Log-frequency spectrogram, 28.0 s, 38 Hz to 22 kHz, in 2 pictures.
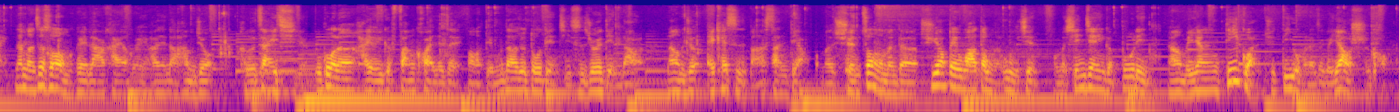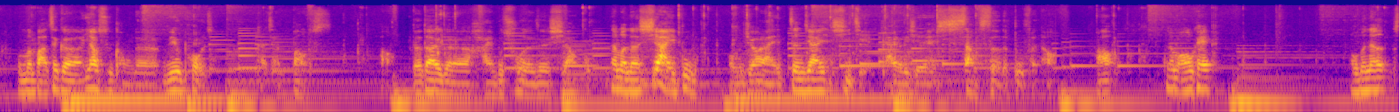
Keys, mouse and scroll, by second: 0.1 scroll down 3, 0.4 g, 2.2 g, 4.4 scroll up 2, 4.8 click, 5.2 click, 6.1 scroll down 3, 6.8 x, 8.0 shift+middle click, 8.1 click, 8.4-8.7 scroll down 4, 8.7 click, 9.1 click, 9.1 scroll up 2, 10.0-11.4 drag, 11.4 scroll up 3, 12.1 click, 13.6-14.8 scroll down 8, 13.9 middle click, 14.9-15.8 scroll up 1, 15.8-16.2 scroll down 4, 16.2 click, 17.0 middle click, 17.5 scroll up 5, 17.8 middle click, 18.3 g, 19.9-21.2 middle drag, 21.2 scroll up 1, 21.5-25.3 shift+middle drag, 25.3 scroll up 2, 25.6 shift+middle click, 26.0-26.4 scroll down 1, 26.4-27.7 middle drag, 27.7 click.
